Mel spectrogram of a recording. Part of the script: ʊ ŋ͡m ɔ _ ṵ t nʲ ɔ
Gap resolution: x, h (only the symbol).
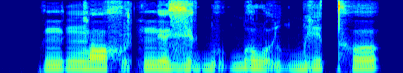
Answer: x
